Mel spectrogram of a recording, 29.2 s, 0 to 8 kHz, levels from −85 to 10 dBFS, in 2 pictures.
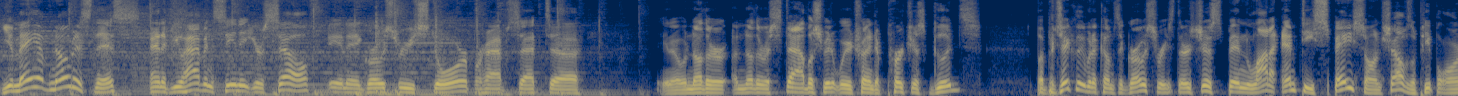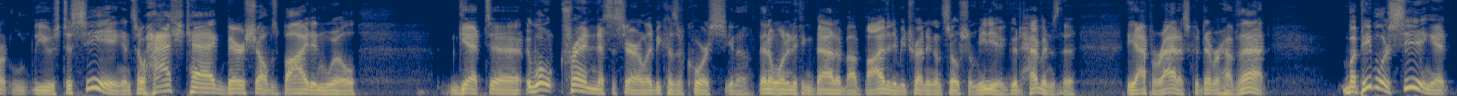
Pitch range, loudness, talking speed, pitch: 100-135 Hz, -17 LUFS, 200 wpm, 120 Hz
